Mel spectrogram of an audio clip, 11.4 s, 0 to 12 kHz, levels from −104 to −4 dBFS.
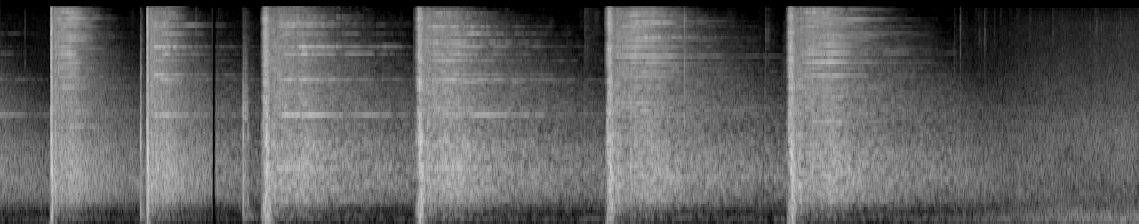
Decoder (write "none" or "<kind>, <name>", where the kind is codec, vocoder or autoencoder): none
